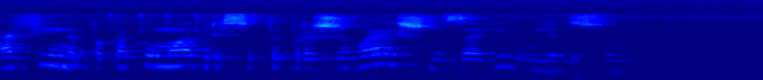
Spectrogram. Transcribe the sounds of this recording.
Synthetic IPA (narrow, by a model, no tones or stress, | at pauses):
ɐfʲinəpəkako̞mʊad̪ɾʲɪsʊt̪ɨpɾəʐɨvajɪʂnəzavʲiulʲɪt̪sʊ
